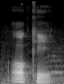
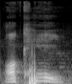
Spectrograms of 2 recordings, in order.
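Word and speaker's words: okay: প্রথমে আমরা বলি ওকে, এটা হবে অখেই।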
